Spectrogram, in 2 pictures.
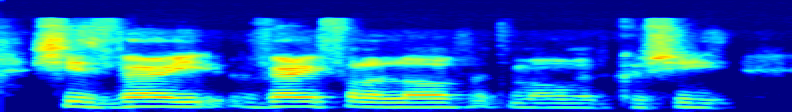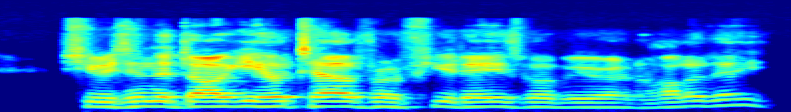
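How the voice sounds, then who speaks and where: A man hosting a podcast interview, chatting casually and warmly with his guest, often restarting his sentences. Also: medium pitch, little pitch movement, fairly quick. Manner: friendly, chatty, with frequent restarts. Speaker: podcast host.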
